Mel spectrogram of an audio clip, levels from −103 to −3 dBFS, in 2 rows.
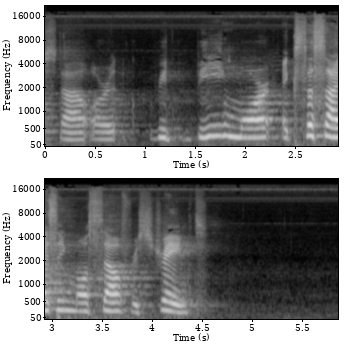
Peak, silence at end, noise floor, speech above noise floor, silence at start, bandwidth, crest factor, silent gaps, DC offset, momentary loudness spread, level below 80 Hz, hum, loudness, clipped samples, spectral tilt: -8 dBFS; 1.35 s; -61 dBFS; 34 dB; 0 s; 18 kHz; 20 dB; none; under 0.1%; 15 LU; -62 dBFS; none; -27 LUFS; under 0.1%; -2.5 dB/octave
